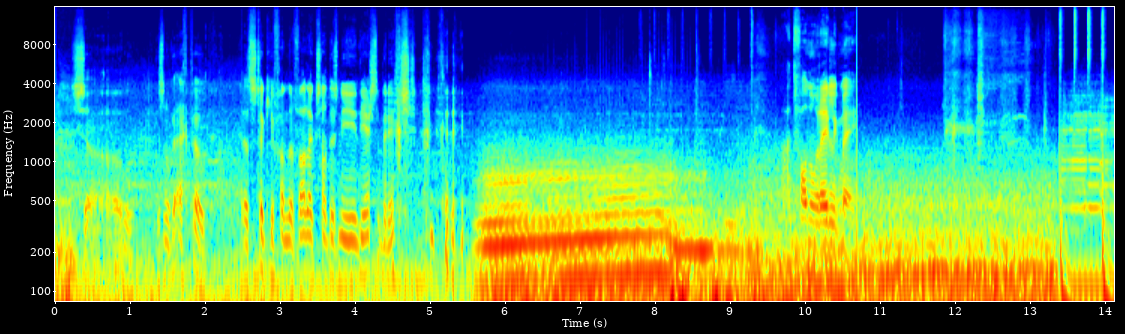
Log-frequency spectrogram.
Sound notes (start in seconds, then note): 4.8 laughs; 5.8 car noises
